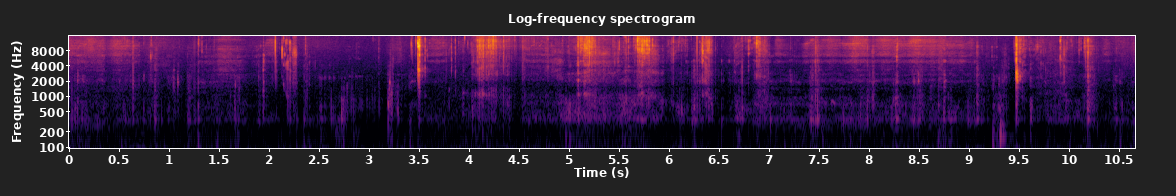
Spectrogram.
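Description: Close-miked chewing and biting of pan-crust pizza: moist mouth sounds broken by crisp crunches of crust. Two crunches stand out as louder, about three and a half and nine and a half seconds in.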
